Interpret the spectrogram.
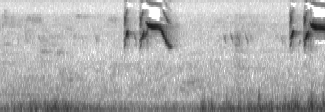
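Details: European goldfinch kobia song: two short bursts of bright, high sliding notes with a clear whistled slur, separated by low background noise.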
